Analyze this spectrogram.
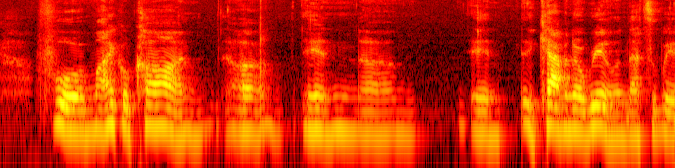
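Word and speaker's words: Camino Real: played Marguerite Gautier for Michael Kahn in in Cavan Oh real and that's the way it's pronounced it's not coming array all it's seeing it's the American camera no real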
